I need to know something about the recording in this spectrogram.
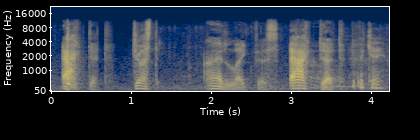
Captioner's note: he smacks his podium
